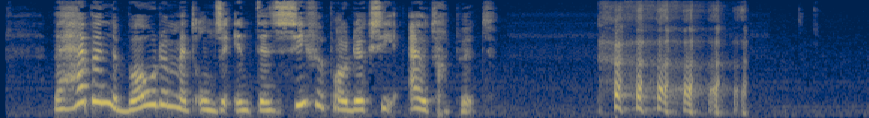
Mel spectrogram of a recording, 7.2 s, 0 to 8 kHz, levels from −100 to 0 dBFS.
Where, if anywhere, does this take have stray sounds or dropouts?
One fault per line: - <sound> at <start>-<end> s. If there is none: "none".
- laugh at 5.0-6.2 s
